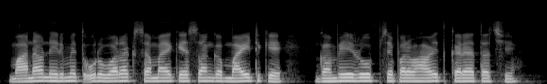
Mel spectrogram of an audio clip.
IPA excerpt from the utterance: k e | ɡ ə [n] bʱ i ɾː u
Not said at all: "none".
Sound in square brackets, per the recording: m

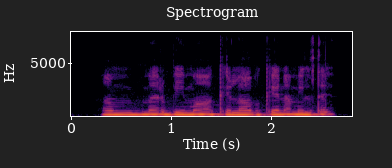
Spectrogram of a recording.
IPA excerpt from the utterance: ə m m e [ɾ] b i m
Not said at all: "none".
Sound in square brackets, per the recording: ɾ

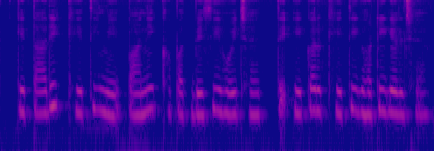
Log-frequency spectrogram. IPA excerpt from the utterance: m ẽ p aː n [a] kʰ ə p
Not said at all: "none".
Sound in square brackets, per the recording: i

